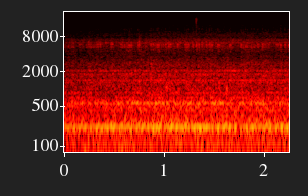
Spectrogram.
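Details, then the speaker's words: Packard Bell Legend Supreme 1820 desktop, Pentium 200 MMX, Windows 98, at power-on; constant low grating drone from a dry fan bearing, either the CPU or power supply fan; fan grinding. "first thing you'll hear is the grinding from the dry fan not sure which van it is it's either the cpu or the power supply fan"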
